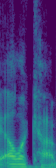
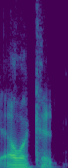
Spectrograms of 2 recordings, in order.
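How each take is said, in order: First: The name does not rhyme with delicate. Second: The name rhymes with delicate. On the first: The speaker is not from the area. The speaker calls it wrong. "We don't say Ellicott" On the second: The speaker is local. The speaker calls it right. "we say Ellicott"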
